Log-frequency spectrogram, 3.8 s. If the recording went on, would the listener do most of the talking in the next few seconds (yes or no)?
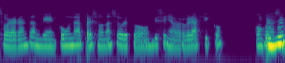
no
